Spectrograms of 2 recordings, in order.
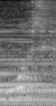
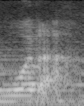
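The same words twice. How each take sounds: First: It is said in a British accent. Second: It is said in an Australian accent. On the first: "Brits say water" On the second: "Australians go water"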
